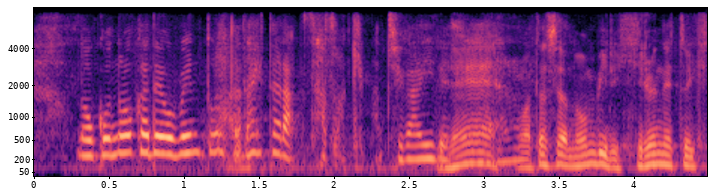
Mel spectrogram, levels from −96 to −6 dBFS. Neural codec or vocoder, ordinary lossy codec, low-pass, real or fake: codec, 16 kHz, 4.8 kbps, FACodec; none; 7.2 kHz; fake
